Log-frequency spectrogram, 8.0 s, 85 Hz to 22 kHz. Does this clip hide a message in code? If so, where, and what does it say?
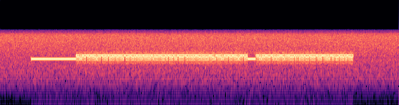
Yes: 300-baud modem data (V.21 tones) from 0.6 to 7.1 s, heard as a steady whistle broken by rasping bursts, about 300 baud, 200 Hz shift, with phone line noise.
